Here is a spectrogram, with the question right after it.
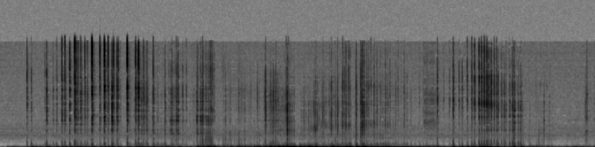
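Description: A red plastic guitar pick is scratched across the side and top of the hollow metal mesh dome grille on a silver condenser microphone. Dense, irregular scraping and clicking comes through as a heavy low rumble, with sharp brief ticks flickering up into the high range.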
